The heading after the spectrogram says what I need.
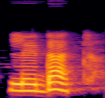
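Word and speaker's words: les dattes: تمر لدات لدات لدات. فبالنسبة لدات كنكتبوها بدوتي لدات. الجوز لانوا لانوا لانوا.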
